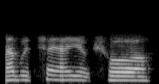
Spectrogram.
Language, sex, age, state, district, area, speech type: Bodo, female, 45-60, Assam, Kokrajhar, rural, conversation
